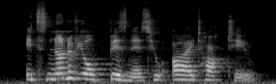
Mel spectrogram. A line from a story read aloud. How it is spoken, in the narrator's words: he snarled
